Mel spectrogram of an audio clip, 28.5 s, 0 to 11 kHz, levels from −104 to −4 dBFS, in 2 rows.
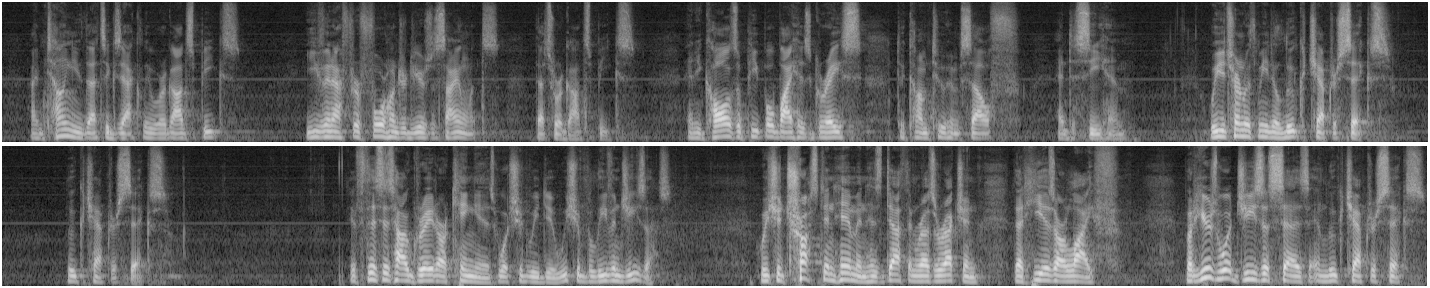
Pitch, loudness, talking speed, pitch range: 125 Hz, -27 LUFS, 185 wpm, 115-135 Hz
